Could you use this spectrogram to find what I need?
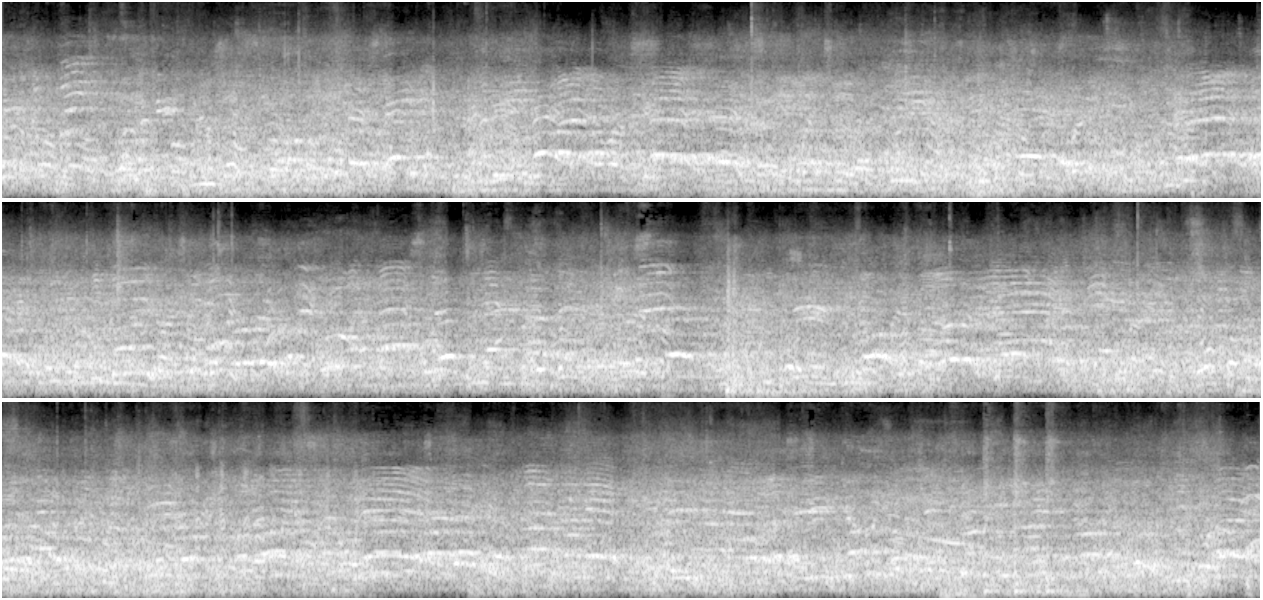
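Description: Men shout instructions and encouragement close by.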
